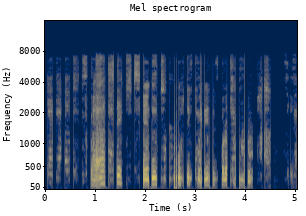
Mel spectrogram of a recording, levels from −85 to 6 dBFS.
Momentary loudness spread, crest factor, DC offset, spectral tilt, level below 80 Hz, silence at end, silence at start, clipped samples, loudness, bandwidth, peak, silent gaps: 17 LU; 20 dB; under 0.1%; -5.5 dB/octave; -50 dBFS; 0 s; 0.05 s; under 0.1%; -22 LUFS; 7.8 kHz; -4 dBFS; 0.52-0.56 s, 0.69-0.73 s, 3.49-3.53 s, 4.53-4.57 s, 4.68-4.76 s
